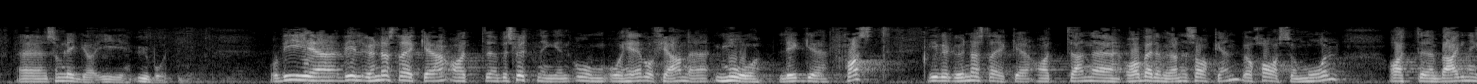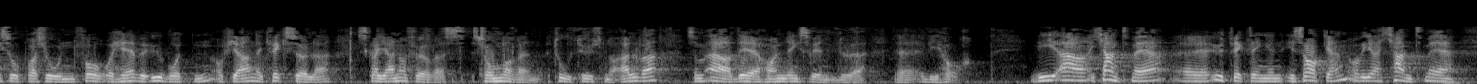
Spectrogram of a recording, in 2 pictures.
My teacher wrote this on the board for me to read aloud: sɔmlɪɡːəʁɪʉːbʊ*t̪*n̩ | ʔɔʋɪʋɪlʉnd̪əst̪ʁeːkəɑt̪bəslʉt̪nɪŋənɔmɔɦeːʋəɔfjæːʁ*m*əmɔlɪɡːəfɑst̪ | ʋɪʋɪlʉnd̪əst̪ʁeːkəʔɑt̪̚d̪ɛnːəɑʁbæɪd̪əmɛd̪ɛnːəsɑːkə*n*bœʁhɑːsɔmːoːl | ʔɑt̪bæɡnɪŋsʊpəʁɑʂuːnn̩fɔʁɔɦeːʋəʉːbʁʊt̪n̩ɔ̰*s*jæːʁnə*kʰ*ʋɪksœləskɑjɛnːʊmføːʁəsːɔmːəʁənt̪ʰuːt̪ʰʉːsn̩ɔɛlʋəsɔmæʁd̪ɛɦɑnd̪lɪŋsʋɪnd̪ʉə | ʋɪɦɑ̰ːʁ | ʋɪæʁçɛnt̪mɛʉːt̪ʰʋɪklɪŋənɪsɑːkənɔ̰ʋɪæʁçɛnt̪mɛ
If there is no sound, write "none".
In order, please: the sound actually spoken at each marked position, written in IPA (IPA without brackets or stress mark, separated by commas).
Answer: t̪, n, n, f, kʰ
